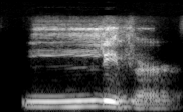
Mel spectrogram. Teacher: Recuerden que se pronuncia sin diptongo, es liver.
